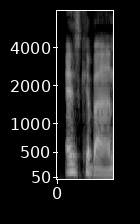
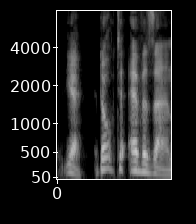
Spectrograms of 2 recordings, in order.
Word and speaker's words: Evazan: Because I keep calling him Dr. Azkaban because of Harry Potter. But it's Dr. Evazan. Oh, God. Don't know why. Even since I was a kid, I've never been able to say his name properly.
